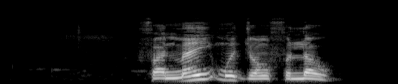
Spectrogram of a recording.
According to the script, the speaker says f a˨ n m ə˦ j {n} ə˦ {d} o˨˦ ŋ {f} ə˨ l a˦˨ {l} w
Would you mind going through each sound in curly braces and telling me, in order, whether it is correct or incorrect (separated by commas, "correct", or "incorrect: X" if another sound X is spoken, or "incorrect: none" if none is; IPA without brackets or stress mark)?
incorrect: m, incorrect: d͡ʒ, correct, incorrect: none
